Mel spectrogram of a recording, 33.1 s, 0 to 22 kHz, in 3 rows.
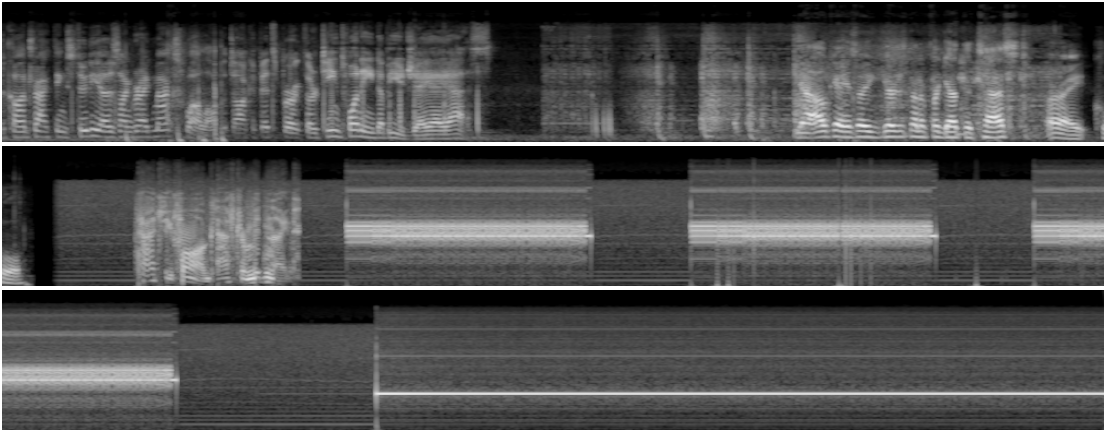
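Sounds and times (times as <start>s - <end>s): steady warning alarm tone: 14.5s - 16.9s, 21.4s - 23.8s.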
